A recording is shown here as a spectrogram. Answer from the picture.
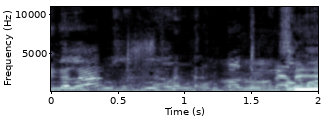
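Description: Several people chatting in Spanish, their voices overlapping.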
